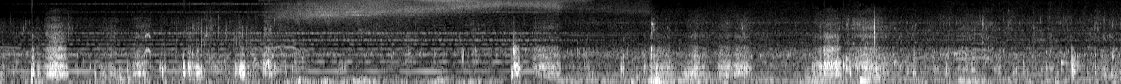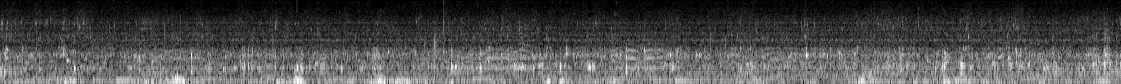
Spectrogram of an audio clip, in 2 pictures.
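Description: Water sloshes and bubbles around an underwater microphone, heard muffled.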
